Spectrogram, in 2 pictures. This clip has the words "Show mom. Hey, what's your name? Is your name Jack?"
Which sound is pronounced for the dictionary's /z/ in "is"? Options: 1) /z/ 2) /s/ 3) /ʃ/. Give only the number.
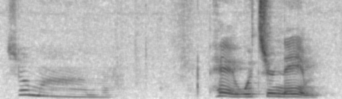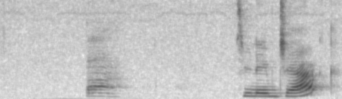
2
